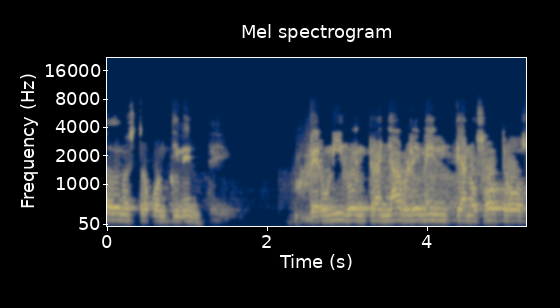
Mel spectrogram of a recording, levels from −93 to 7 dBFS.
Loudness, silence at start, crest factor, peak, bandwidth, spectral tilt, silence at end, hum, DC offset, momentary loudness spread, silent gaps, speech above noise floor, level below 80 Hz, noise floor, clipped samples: -18 LUFS; 0 s; 16 dB; -4 dBFS; 7.2 kHz; -5 dB/octave; 0 s; none; under 0.1%; 5 LU; none; 59 dB; -78 dBFS; -78 dBFS; under 0.1%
